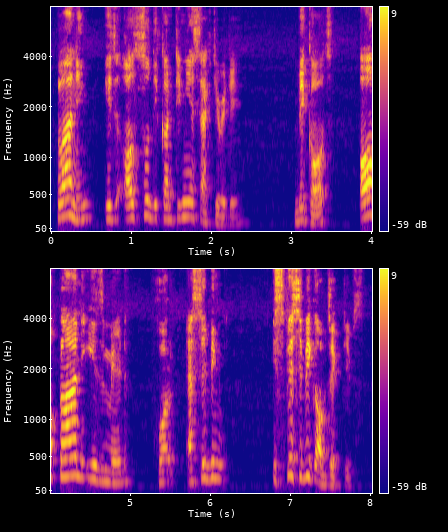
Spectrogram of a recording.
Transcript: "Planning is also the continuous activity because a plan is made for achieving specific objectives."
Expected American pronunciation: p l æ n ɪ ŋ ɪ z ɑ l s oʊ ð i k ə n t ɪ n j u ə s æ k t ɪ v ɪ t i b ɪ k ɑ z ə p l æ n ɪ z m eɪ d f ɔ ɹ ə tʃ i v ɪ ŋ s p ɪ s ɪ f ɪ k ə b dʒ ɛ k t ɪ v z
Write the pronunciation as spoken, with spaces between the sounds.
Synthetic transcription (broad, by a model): p l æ n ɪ ŋ ɪ z ɑ l s oʊ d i k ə n t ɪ n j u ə s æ k t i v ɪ t i b ɪ k ɑ z ə p l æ n ɪ z m eɪ d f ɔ ɹ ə s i b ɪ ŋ s p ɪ s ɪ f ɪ k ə b dʒ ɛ k t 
